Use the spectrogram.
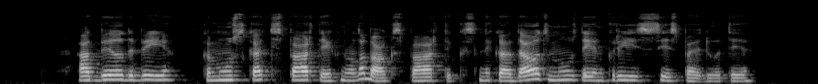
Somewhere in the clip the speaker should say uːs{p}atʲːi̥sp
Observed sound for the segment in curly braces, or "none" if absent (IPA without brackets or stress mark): k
